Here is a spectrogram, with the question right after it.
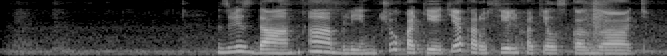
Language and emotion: Russian, sad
